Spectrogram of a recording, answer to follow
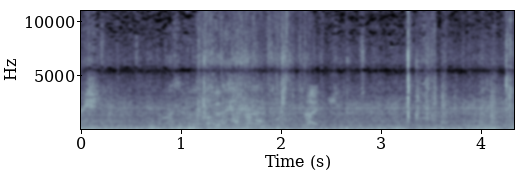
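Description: A boat's engine runs steadily under wind and water noise, while voices call out in drawn-out, rising-and-falling shouts about a second in.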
